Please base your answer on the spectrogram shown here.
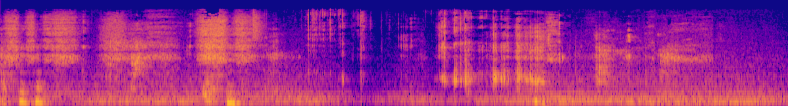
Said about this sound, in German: The Sound of Grissini.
